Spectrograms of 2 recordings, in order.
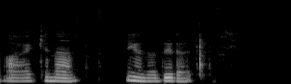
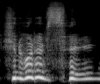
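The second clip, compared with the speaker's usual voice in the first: laughing; 9 semitones higher, 13 dB louder than usual. Real, not acted. Laughing at own accent switch.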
